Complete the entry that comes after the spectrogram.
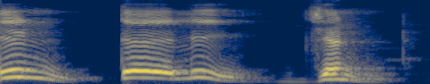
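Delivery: Intelligent very slowly, every syllable set apart. Shown as a demonstration. Teacher counting syllables for learners, intelligent broken up very slowly. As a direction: stretch intelligent out with breaks between the pieces. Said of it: "देखिए तीन syllable हो गया".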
